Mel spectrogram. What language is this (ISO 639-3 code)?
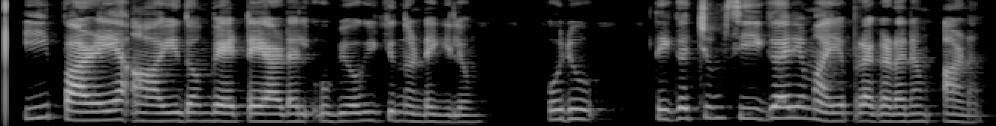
mal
